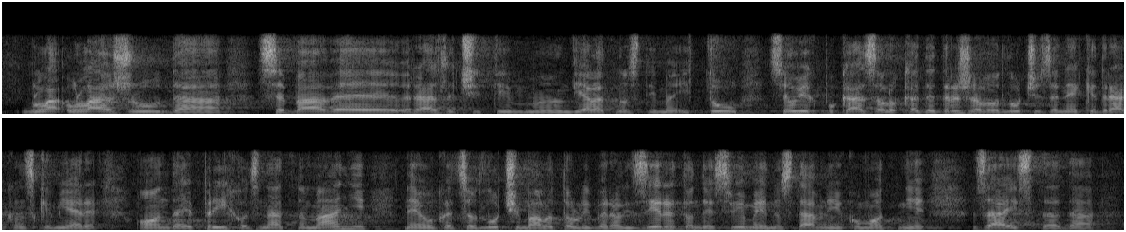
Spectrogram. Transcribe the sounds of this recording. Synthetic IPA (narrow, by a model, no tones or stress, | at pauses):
uaʔulaʒud̪a | se̞baʋeɾaːzlit͡ʃit̪imd̪je̞lˠat̪no̞st̪imaʔit̪uː | se̞uʋje̞k̚po̞kaːzalo̞kad̪ajd̪r̩ʒaʋaod̪lˠuːt͡ʃuzane̞ke̞d̪ɾakonske̞mjeɾe̞ | o̞nd̪aje̞pɾiːxo̞d̪znat̪no̞maɲi | neɡokad̪seo̞d̪lˠuːt͡ʃiimalo̞t̪o̞ːlibe̞ɾaliziːɾat̪o̞nd̪ajesʋimajed̪nost̪aʋnijeikomo̞t̪nije̞ | zajist̪ad̪a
